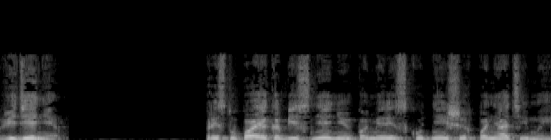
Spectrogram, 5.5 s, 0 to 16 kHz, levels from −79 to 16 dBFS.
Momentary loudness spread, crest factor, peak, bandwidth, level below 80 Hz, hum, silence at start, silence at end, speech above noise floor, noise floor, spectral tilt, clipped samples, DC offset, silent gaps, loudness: 8 LU; 14 dB; -4 dBFS; 10 kHz; -56 dBFS; none; 0 s; 0 s; 46 dB; -62 dBFS; -6.5 dB/octave; under 0.1%; under 0.1%; 0.87-0.93 s; -17 LUFS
